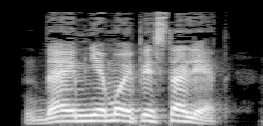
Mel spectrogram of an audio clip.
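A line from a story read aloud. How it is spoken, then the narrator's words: Yelling. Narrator (Russian): заорал я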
